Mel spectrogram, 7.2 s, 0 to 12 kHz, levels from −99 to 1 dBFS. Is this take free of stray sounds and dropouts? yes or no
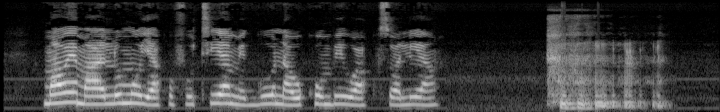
no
